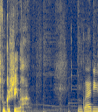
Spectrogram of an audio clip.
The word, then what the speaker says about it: Fukushima: It's Fukushima.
